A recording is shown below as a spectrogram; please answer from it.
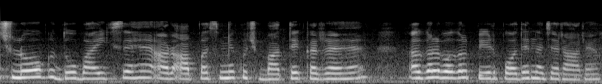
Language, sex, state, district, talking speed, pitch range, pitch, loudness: Hindi, female, Bihar, Kaimur, 200 wpm, 260-300 Hz, 275 Hz, -14 LUFS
